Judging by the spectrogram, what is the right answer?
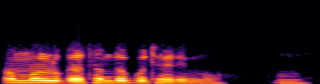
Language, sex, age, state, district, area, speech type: Assamese, male, 18-30, Assam, Majuli, urban, conversation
